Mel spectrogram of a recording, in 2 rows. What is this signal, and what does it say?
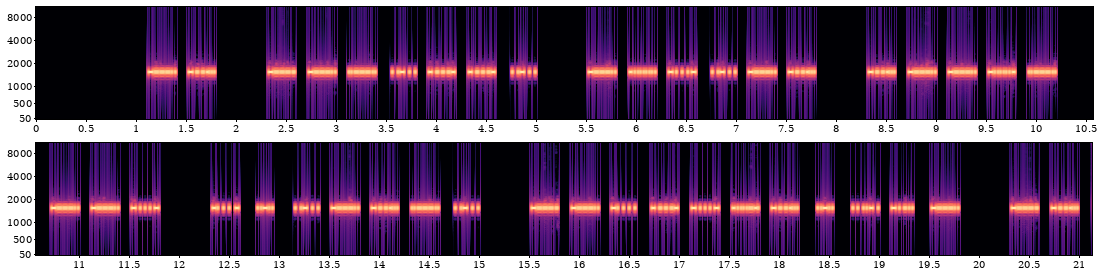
Hellschreiber (Feld-Hell, 122.5 baud), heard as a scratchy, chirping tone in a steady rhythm, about 1550 Hz. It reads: ER BESTAAT ECHTER REEDS EEN UITERST BELANGRIJKE …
